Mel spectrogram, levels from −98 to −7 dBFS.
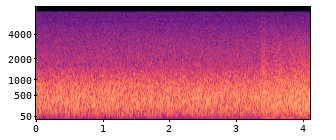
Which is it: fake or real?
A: real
